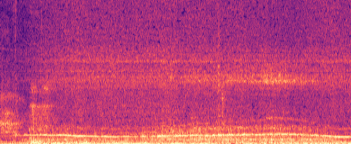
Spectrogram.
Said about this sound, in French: C'est un vent glacé de Sibérie.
